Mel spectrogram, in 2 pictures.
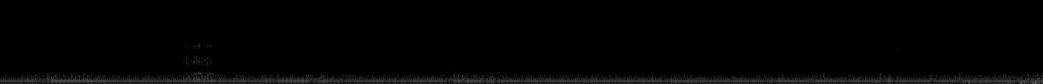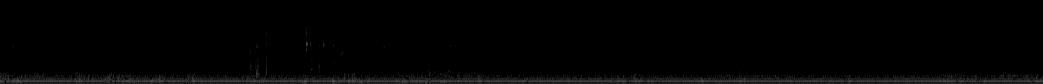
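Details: Bengal cat mother Joye nursing her kitten daughter Leeloo, purring in a constant low drone over the whole stretch, with occasional light rustling and small suckling-like clicks.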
